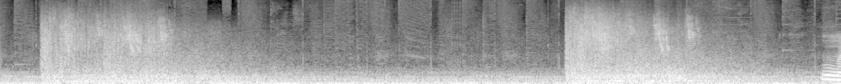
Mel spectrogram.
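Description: Heavy booming weapons fire in the space game EVE Online, two sustained rumbling barrages separated by a short quieter stretch, loud and continuous.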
